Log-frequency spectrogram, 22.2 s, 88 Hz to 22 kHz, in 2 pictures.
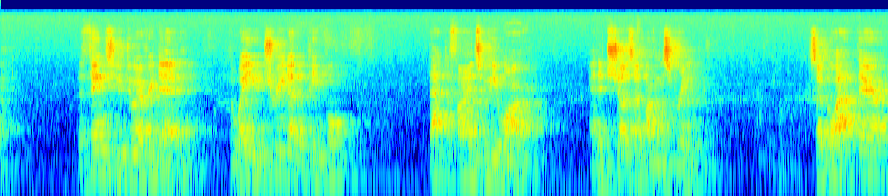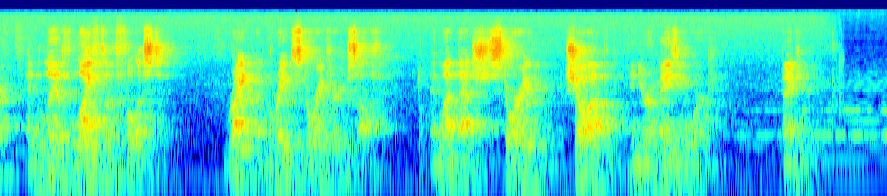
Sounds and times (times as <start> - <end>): Narration, monologue: 0.0 - 21.7
Male speech, man speaking: 1.0 - 4.4, 5.4 - 6.8, 7.4 - 8.9, 10.1 - 13.3, 13.9 - 20.2, 20.9 - 21.4.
